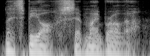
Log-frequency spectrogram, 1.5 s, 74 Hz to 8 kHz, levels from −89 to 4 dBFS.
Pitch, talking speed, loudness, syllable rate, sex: 85 Hz, 280 wpm, -17 LUFS, 6.0 syllables/s, male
